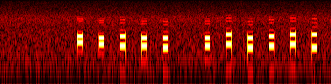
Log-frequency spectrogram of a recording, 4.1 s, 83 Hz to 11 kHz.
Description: DTMF, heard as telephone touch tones, dialled by machine, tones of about 70 ms. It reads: 07541 491593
